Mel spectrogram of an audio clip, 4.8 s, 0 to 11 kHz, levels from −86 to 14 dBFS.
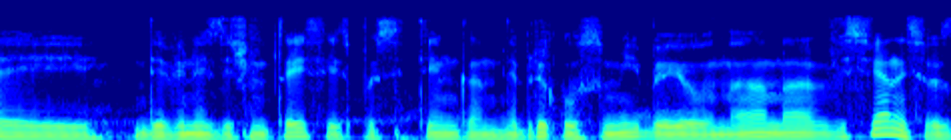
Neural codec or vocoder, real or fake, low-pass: codec, 16 kHz, 16 kbps, FunCodec, trained on LibriTTS, 50 frames a second; fake; 7.2 kHz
